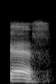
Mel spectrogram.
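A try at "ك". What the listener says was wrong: আর একটু ভেতর থেকে, আপনি জিহ্বার মাঝখান থেকে কেফ।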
